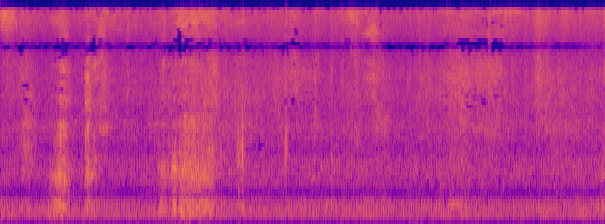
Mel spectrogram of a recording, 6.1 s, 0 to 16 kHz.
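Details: Boston Terrier puppy, 39 days old, giving a few short, soft whimpering squeaks and snuffles, with one stronger cluster near the start, over a steady low electrical hum.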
